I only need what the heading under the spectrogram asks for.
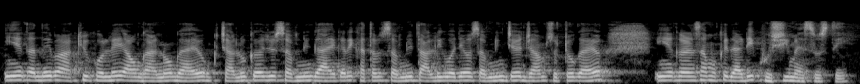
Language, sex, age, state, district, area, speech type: Sindhi, female, 30-45, Maharashtra, Mumbai Suburban, urban, spontaneous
